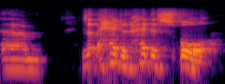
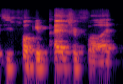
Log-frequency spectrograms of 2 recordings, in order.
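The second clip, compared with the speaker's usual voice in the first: usual speaking voice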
